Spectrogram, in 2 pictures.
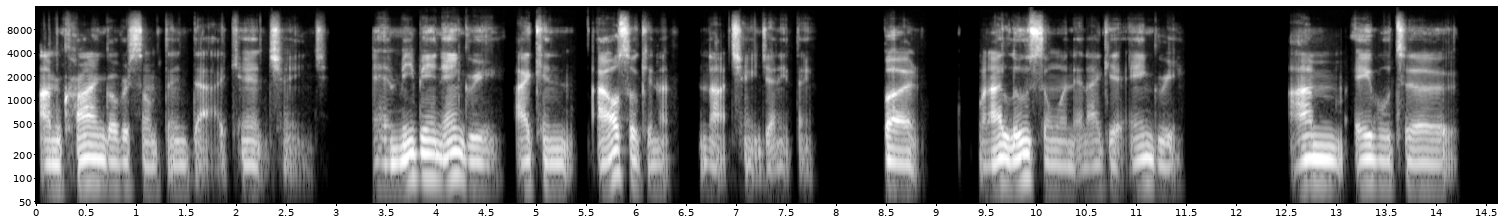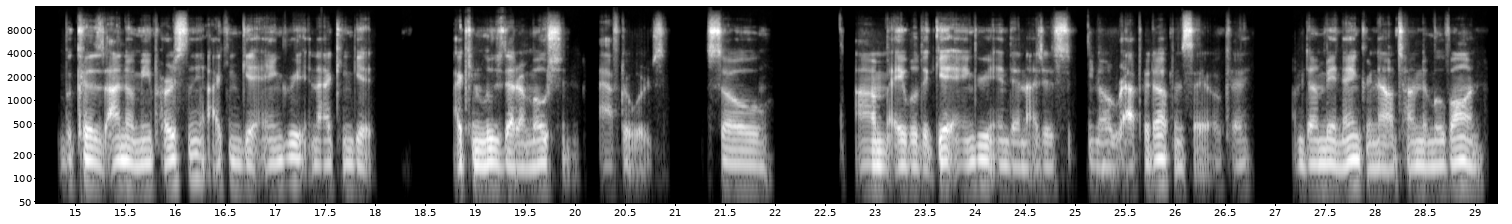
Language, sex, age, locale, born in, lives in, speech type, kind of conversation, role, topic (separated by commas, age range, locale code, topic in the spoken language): English, male, 20-24, en-US, United States, United States, conversation, unstructured, none, Why might some people feel anger instead of sadness after losing someone?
